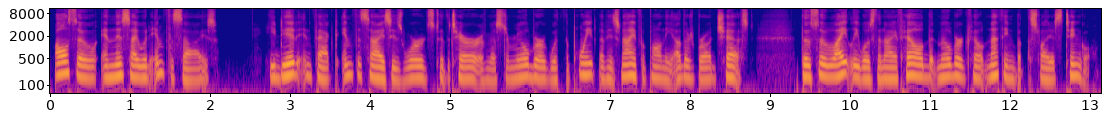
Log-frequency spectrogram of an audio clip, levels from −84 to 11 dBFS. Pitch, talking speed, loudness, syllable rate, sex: 160 Hz, 200 wpm, -19 LUFS, 5.4 syllables/s, female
